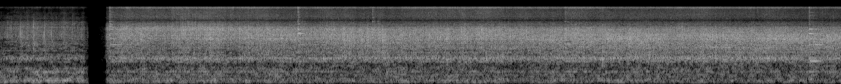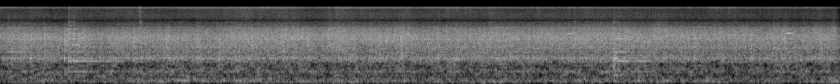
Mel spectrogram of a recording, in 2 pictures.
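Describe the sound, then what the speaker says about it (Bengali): Kulekhara greens fry in hot oil in a pan alongside fried brinjal and slit green chillies, giving a loud, steady sizzling hiss that runs unbroken apart from a momentary drop near the start. "শাকটা আমার একটু নাড়াচাড়া করা হয়ে গিয়েছে। শাকটা ভালো করে ভাজা হয়ে এসেছে।"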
